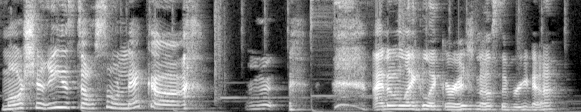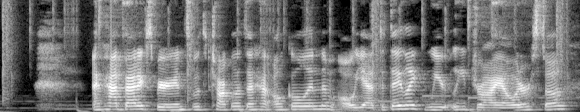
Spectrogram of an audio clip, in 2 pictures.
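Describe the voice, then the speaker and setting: A woman's voice: on the high side, moderate pace. A young woman from Denmark, chatting casually as she reads out and answers viewer messages on a stream. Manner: chatty, reacts aloud to chat. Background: faint music.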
